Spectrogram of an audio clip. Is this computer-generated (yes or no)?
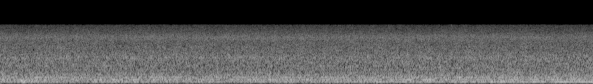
no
